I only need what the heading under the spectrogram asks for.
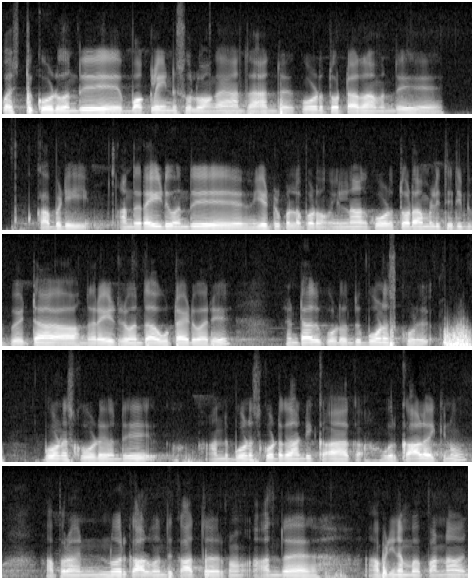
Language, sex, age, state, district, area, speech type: Tamil, male, 18-30, Tamil Nadu, Cuddalore, rural, spontaneous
